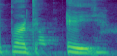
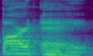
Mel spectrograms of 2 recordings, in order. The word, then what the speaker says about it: part: let's start with the Part A now first of all when you say the word part you need to pronounce that with more air so Part A not Bart a but part a and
